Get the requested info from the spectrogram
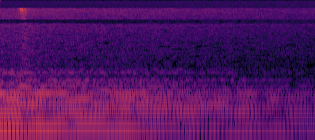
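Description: Soft ambient background music of sustained, held tones, fading out.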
